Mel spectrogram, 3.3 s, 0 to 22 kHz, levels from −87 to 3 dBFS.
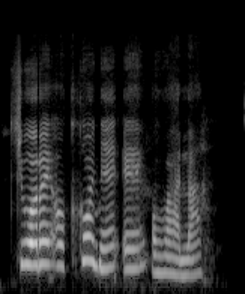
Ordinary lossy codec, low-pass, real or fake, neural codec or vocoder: none; 14.4 kHz; fake; codec, 32 kHz, 1.9 kbps, SNAC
